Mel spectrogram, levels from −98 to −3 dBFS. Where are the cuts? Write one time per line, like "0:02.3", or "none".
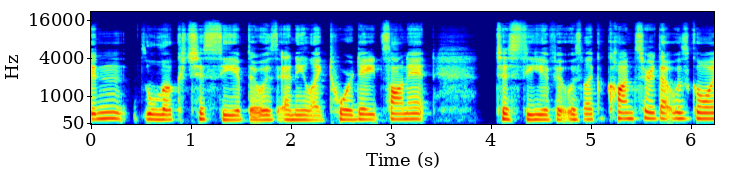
0:04.9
